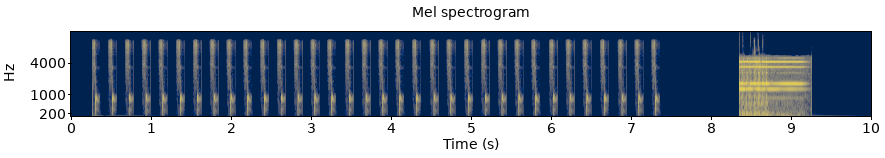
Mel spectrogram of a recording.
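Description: A quiz countdown-timer sound effect: quick even ticks, about five a second, for some seven seconds. About a second later comes a short, louder signal with several steady pitches, lasting about a second, marking that the answer time is up.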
